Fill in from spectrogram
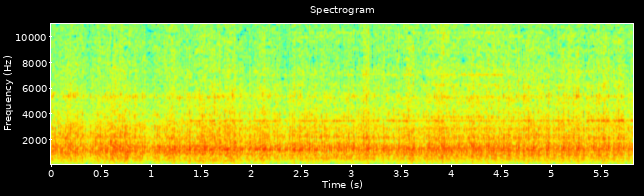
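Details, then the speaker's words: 2000 Blue Bird All American RE bus, remanufactured 5.9 Cummins 24-valve turbo diesel 215 HP, Allison MT-643, sat at least a year, grid heater just fired; steady even diesel clatter at constant idle, no misses or surging; normal idle. "so we'll go ahead and start this so you can hear it run"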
